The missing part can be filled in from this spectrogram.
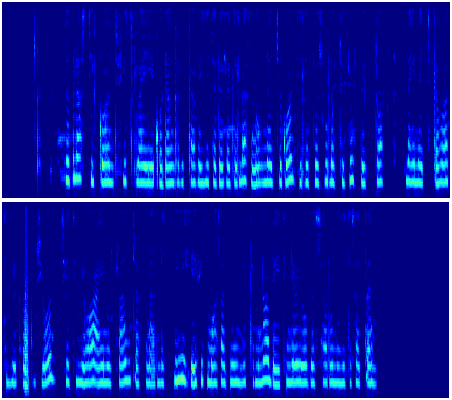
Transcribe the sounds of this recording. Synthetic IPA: b̥əpʰlast̪ʰikwant̪fit̪lajːɛkʼod̪aŋɡʰɨɾɨkʰːaβejːɛt̪ʰəd̪ərːəɡəlːat̪nəwnət͡ʃʼːɪɡʷant̪jɛləbːəsuhulət̪ʰːod͡ʒːo̞t͡ʃːbəfi̥t̪ʰwa | lajnət͡ʃʼːkʼəβat̪ʰɨjːɛkʼəd̪usiho̞nse̞t̪ʰɨjɛwaːjno̞t͡ʃːant͡ʃʼəfɨnalːət͡ʃːjɪhɪhjɛfit̪masad͡ʒ̪wimhɨkʰːɨmɨnːabəhet̪ʰəɲːawjhobəsaɾo̞nɨjːɛt̪ʰəsət̪ʼːənə

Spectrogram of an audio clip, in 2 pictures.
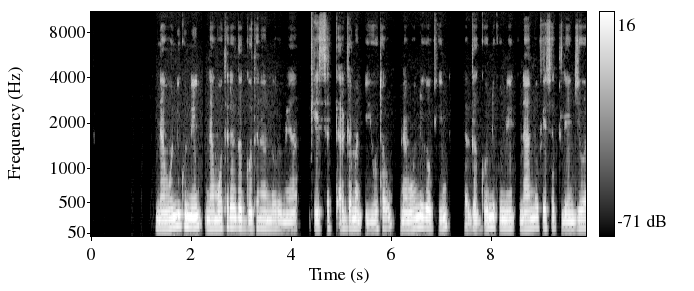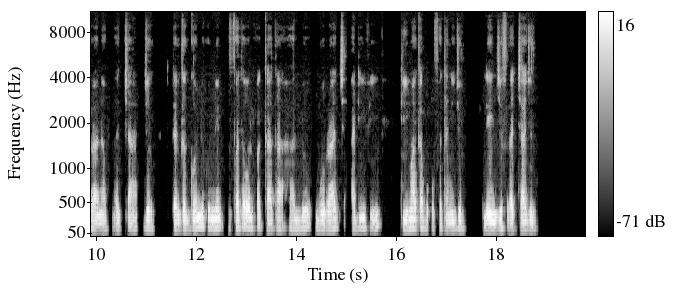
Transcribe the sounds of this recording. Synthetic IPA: nɐmo̞ːnːɪkʊnːe̞ːnːɐmo̞ːt̪ɐd̪ɐɾɡɐɡːo̞ːt̪ɐnaːnːoːɔɾɔmɪjaː | kʰe̞ːsːɐt̪ːɪɐɾɡɐmɐnjo̞ːt̪ʰɐʔʊnɐmo̞ːnːɪjoːkʼiːn | d̪̥ɐ̰ɾɡɐɡːo̞ːnːɪkʊnːe̞ːnːaːnːo̞ːke̞ːsːɐt̪ːɪle̞ːnd͡ʒiːwɐɾaːnaːfʊᶑɐ̰t͡ʃːa̰ːd͡ʒɪɾʊ | d̪̥ɐɾɡɐɡːo̞ːnːɪkʊnːeːnʊfːɐt̪ɐ̰wɐ̰lfɐ̰kʼːaːt̪ʰa̰ːhaːlːuːɡʊrːaːt͡ʃːɐ̥ɐd̪iːfɪ | d̪̥iːmaːkʼɐbʊʔʊfːɐt̪ɐniːd͡ʒɪɾʊ | le̞ːnd͡ʒiːfʊᶑɐt͡ʃːaːd͡ʒɪɾʊ

